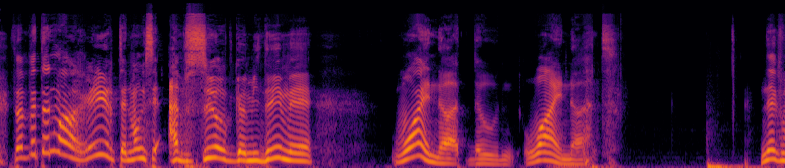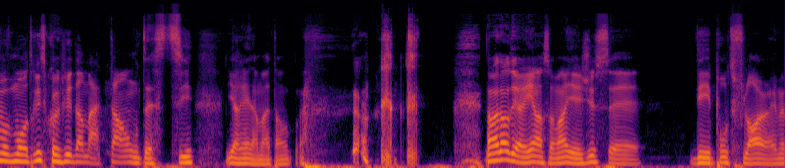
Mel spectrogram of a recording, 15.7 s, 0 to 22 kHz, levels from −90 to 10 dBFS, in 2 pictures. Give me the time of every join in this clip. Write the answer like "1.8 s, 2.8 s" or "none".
none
